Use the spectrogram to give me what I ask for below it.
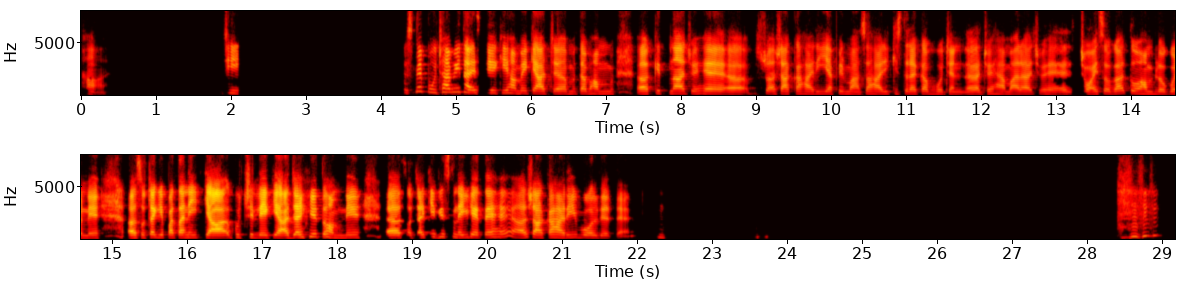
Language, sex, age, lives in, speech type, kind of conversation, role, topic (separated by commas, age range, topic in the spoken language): Hindi, female, 35-39, India, conversation, podcast, guest, किस विदेशी दोस्त ने आपको नया खाना खिलाया?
